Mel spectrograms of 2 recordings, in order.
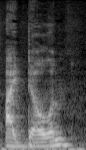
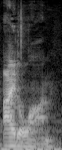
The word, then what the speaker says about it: Eidolon: just say I hate that this word is pronounced idolan I like idle on a lot more pronunciation and that's incorrect it's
